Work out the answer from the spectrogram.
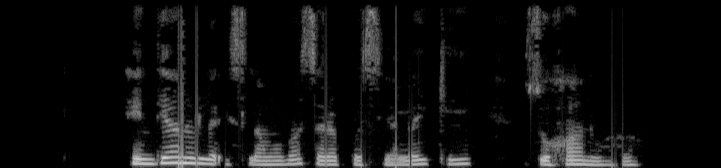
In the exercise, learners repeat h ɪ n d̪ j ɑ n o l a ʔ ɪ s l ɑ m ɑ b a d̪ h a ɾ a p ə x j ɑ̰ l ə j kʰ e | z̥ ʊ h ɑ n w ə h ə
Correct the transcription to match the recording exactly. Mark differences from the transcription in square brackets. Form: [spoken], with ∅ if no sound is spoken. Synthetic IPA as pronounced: h ɪ n d̪ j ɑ n o l a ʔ ɪ s l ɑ m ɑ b [ɑ] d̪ [s] a ɾ a p ə [s] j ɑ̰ l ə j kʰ e | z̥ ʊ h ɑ n w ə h ə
